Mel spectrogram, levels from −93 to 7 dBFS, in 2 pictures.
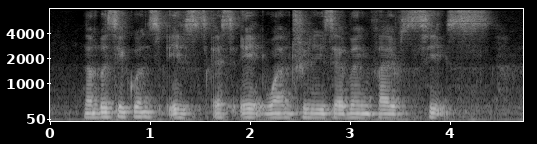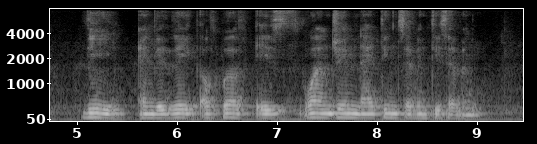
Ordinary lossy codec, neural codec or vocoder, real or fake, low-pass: none; codec, 16 kHz, 4.8 kbps, FACodec; fake; none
